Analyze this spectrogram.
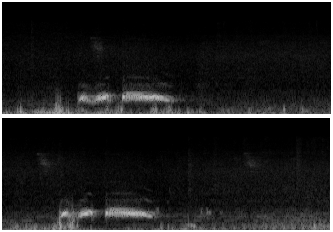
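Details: Spotted dove singing "karom pa", the wild cooing style. Two phrases about three seconds apart, each a clipped double note followed by a long mellow croo, over noticeable low-pitched background rumble.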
